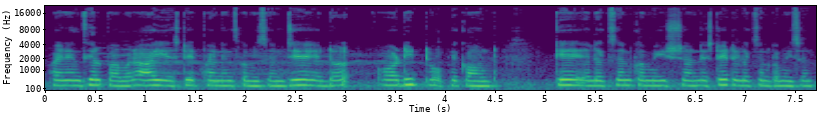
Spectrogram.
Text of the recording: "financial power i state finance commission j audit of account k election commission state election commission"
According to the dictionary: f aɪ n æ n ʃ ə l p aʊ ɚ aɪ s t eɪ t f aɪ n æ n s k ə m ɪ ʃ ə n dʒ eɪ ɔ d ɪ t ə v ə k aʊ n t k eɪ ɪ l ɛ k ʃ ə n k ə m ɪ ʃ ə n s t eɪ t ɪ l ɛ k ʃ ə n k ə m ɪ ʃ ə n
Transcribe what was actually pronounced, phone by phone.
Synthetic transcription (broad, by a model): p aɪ n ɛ n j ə l p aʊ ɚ aɪ s t eɪ t p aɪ n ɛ n s k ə m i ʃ ə n dʒ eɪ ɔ d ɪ t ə p ə k aʊ n t k eɪ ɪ l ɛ k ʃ ə n k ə m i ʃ ə n s t eɪ t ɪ l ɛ k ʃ ə n k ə m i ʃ ə n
